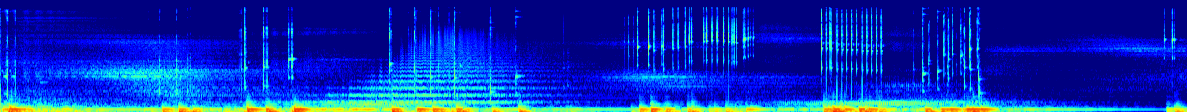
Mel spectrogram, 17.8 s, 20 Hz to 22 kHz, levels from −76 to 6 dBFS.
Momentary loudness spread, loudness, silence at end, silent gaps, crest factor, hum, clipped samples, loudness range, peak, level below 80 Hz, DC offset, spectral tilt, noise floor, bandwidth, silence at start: 21 LU; -19 LUFS; 0 s; none; 16 dB; none; under 0.1%; 6 LU; -2 dBFS; -20 dBFS; under 0.1%; -6 dB/octave; -48 dBFS; 16.5 kHz; 0 s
